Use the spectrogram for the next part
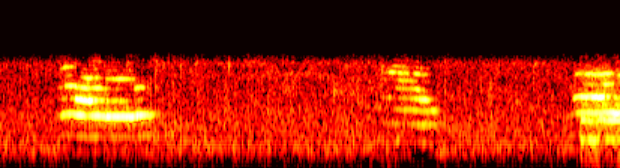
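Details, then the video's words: Pet cat described as talking, giving three drawn-out harmonic meows separated by short quiet gaps, the first falling slightly at its end, in a quiet indoor room. "Talking cat"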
